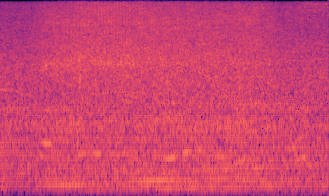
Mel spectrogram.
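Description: A car driving past on the street, its engine hum swelling about half a second in and fading near the end, over the murmur of people talking at the café tables.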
